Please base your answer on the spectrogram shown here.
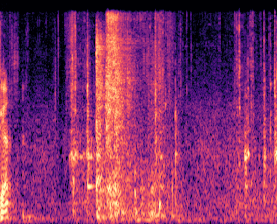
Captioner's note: banging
